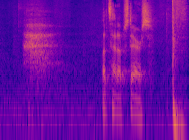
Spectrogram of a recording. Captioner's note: sighs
